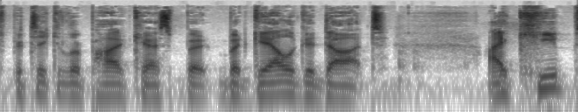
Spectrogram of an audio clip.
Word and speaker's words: Gadot: gadot I keep saying I keep seeing her last name and thinking of the play Waiting for Godot so that's how I pronounce it and I'm told the tea has to be pronounced and I so I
